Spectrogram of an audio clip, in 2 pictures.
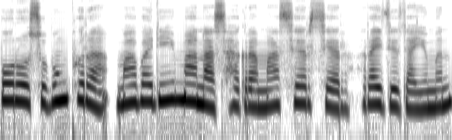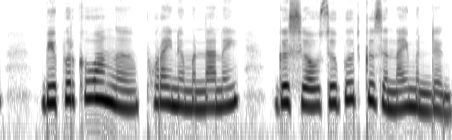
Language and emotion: Bodo, neutral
